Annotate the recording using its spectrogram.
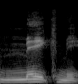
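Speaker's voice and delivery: menacing, low, soft tough-guy growl.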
